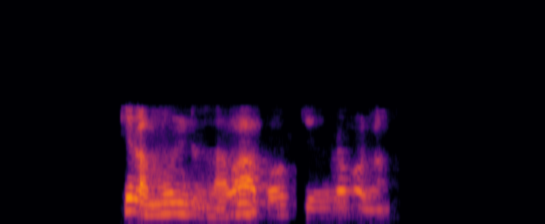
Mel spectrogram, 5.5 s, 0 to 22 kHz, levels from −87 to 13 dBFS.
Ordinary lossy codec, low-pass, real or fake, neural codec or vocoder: AAC, 16 kbps; 3.6 kHz; fake; codec, 44.1 kHz, 2.6 kbps, DAC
